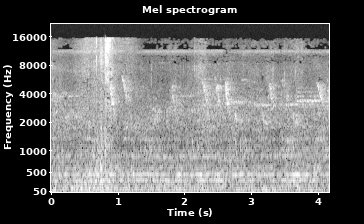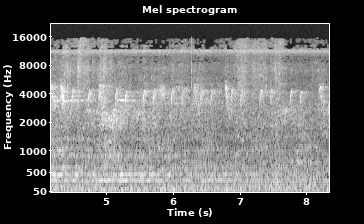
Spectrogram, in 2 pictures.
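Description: Small birds chirping over and over in short high notes, above outdoor background noise and a steady low hum that fades out near the end.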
